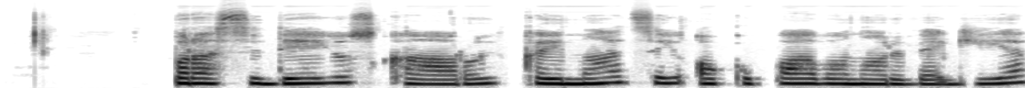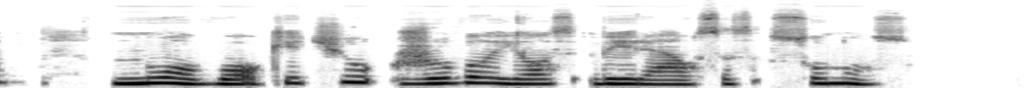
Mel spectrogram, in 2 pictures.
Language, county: Lithuanian, Alytus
